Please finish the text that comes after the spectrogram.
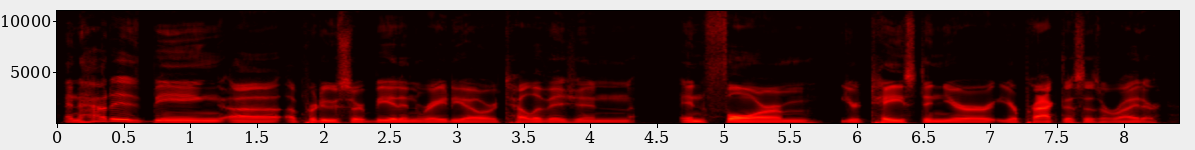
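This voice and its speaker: A male podcast host with a fairly low, very clean and resonant voice in a dry, close recording. He talks casually and informally, breaking off and restarting his thoughts as he goes. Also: unhurried, fairly bright tone, clear, resonant tone, no echo. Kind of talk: casual conversational interview.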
